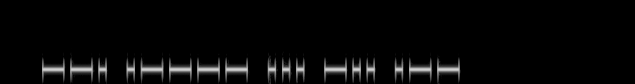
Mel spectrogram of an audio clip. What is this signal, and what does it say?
Morse code, heard as a keyed tone, about 17 wpm, 700 Hz. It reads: G1SDW
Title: DXCC-100 Call Signs - 5 Characters - Repeated 3x - 17wpm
